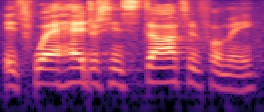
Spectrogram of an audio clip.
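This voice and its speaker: A man's voice: fairly high pitch, moderate pace. A man with a Yorkshire accent, a hairdresser, speaking in an enthusiastic and proud way in a news interview. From Yorkshire, England. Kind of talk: interview soundbite.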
